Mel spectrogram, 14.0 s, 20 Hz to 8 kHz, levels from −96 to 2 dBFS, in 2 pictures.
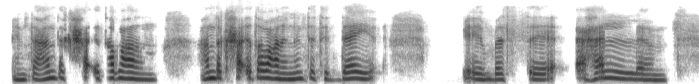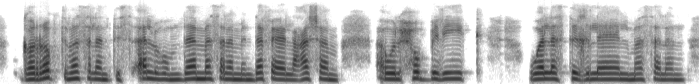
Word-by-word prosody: أنت 190 +2 -4
عندك 225 +6 0
حق - - +3 0.2
طبعًا، 215 -5 +2 0.4
عندك 235 +2 +2
حق - - +3
طبعًا 240 -3 +4
إن 205 0 0
أنت 225 +1 -4
تتضايق. 220 +2 -2 0.9
آآ 210 -5 -3
بس 195 +2 -6 0.5
هل 225 -2 0 0.9
جرّبت 225 +4 +4
مثلًا 215 -3 +1
تسألهم 200 -1 0
ده 215 +2 +4
مثلًا 215 -1 +1
من 190 -1 -1
دافِع 215 0 +2
العشَم 195 +1 0 0.4
أو 210 0 +3
الحُب 205 0 0
ليك 220 +1 -2 0.4
والّا 210 +1 +4
استغلال 205 -1 0
مثلًا؟ 190 -1 -4
210 Hz, 115 wpm, -23 LUFS, 200-225 Hz, 0.9 s, طبعًا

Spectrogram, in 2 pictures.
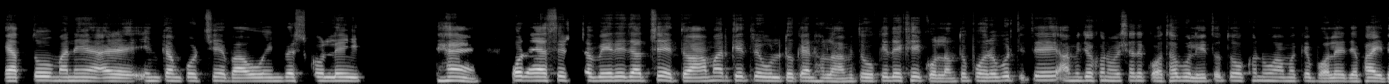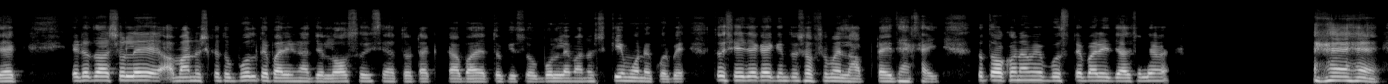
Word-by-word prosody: এত 165 0 -7 0.3
মানে 170 0 +1 0.3
আয়া 160 -1 +3 0.2
ইনকাম 165 +1 -1
করছে 165 +1 -3 0.2
বা 155 - +4
ও - - +1 0.2
ইনভেস্ট 170 +1 -1
করলেই 170 0 +2 1.0
হ্যাঁ 175 -3 +4 0.5
ওর 190 - +5 0.2
asset 175 +1 -1
টা - - +2
বেড়ে 175 +1 +3
যাচ্ছে। 175 +2 +1 0.2
তো - - +1 0.2
আমার 185 +2 -1
ক্ষেত্রে 185 0 -2
উল্টো 165 0 0
কেন 165 -1 +1
হলো? 155 -1 -2
আমি 145 - -5
তো - - -2
ওকে 155 +3 -5
দেখেই 175 +1 -1
করলাম।" 145 -2 -1
তো - - 0
পরবর্তীতে 180 +4 -2 0.3
আমি 175 - -3
যখন 180 +1 -2
ওর 170 - -3
সাথে 180 -1 -3
কথা 165 +2 -2
বলি 165 -3 0
তো - - -2
তখন 175 +1 -3
ও - - -3
আমাকে 160 +1 -6
বলে 155 +1 0
যে, 150 - +1
"ভাই 155 -2 +3
দেখ 150 0 +3 0.6
এটা 185 +2 +3
তো 190 - +7
আসলে 190 +1 +5 0.3
আ - - +1
মানুষকে 170 0 -2
তো - - +1
বলতে 185 -1 +3
পারি 150 -1 +4
না 145 - -1
যে, 145 - 0
লস 145 0 +2
হইছে 150 0 -4
এত 140 - -18 0.2
টাকা 135 0 -5
বা 135 - +3
এত 135 - -21
কিছু 135 +1 -5 0.2
বললে 150 0 +3
মানুষ 145 +1 -5 0.2
কি 180 - +5
মনে 155 -3 +1
করবে? 130 +1 -3 0.4
তো - - -5
সেই 185 0 +4
জায়গায় 185 0 +4
কিন্তু 175 0 -3
সবসময় 165 0 0
লাভটাই 135 +2 -1
দেখাই।" 135 -2 -3 0.4
তো - - -2
তখন 190 +1 +6
আমি 195 0 +1
বুঝতে 175 +1 0
পারি 175 0 +4
যে 165 - +3
আসলে 165 +2 -1 1.8
হ্যাঁ, 180 0 +5
হ্যাঁ 155 -5 +3
170 Hz, 175 wpm, -19 LUFS, 155-180 Hz, 1.8 s, তো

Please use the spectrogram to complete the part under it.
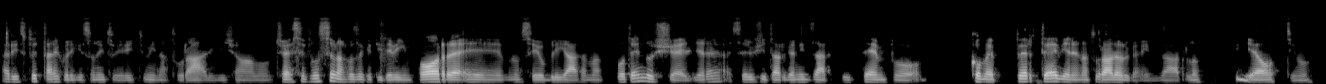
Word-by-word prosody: rispettare 125 0 -2
quelli 105 -2 -6
che 110 - -9
sono 110 +1 -7
i - - -5
tuoi 105 -2 -12
ritmi 105 +2 -10
naturali 100 -1 -4
diciamo, 100 -1 -11
cioè 115 -1 0
se 130 +2 -4
fosse 140 +4 -1
una 135 -5 +4
cosa 120 0 -3
che 115 - -9
ti 110 - -8
devi 110 +1 -1
imporre, 110 0 +7 0.3
ehm, 105 - -10
non 110 0 -11
sei 110 - -5
obbligata, 105 -1 -1
ma 105 0 -10
potendo 140 +4 0
scegliere 105 +3 -3
sei 115 - -6
riuscita 115 0 -4
a - - +4
organizzarti 110 0 -3
il 110 - -12
tempo 110 -3 -1 0.5
come 120 -3 +3
per 135 0 +3
te 140 - +6
viene 115 -5 +2
naturale 110 0 +4
organizzarlo, 100 0 -6 0.3
quindi 220 -5 -2
è - - +4
ottimo. 100 -1 -2
110 Hz, 180 wpm, -25 LUFS, 105-120 Hz, 0.5 s, imporre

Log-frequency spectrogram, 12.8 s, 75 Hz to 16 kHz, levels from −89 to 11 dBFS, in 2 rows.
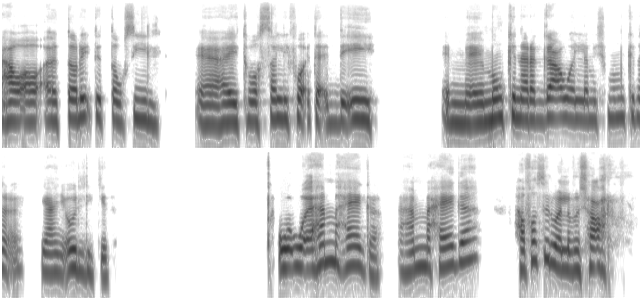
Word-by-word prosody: ه 200 0 +2
طريقة 230 +1 +2
التوصيل 210 -3 -4 0.4
آآ، 185 -1 -1
هيتوصل 200 +3 0
لي 220 - -1
في 220 - -3
وقت 205 -1 -1
قد 190 +2 -4
إيه، 215 +1 +2 0.7
ام 190 0 +1
ممكن 225 +2 +3
أرجعّه 215 +1 +3
والّا 220 -2 -1
مش 215 +2 -11
ممكن 230 0 -6
أرجع؟ 220 +1 -7 0.2
يعني 195 -2 -2
قل 225 -1 +4
لي 190 - -7
كده. 165 - -8 1.6
و 225 - +6 0.2
وأهم 265 +6 +3
حاجة 225 -8 -2 0.2
أهم 210 +5 -2
حاجة 275 +8 0 0.3
هافاصل 300 +7 +1
والّا 225 -3 +4
مش 215 +2 -2
هاعرف؟ 230 -2 0
215 Hz, 140 wpm, -22 LUFS, 200-230 Hz, 1.6 s, و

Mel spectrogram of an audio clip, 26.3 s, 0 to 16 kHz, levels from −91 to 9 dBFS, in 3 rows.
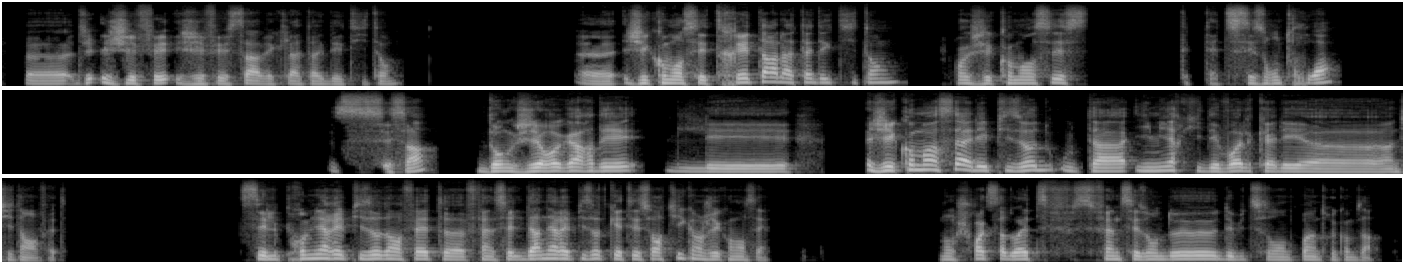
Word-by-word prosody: Heu, 125 0 -3
tu 165 - -3
j'ai 140 -3 +1
fait 145 +1 +1
j'ai 115 -5 -5
fait 120 +1 -5
ça 130 +4 -1
avec 115 -2 -7
l'Attaque 115 -2 -5
des 110 - -8
Titans 115 +2 -12 1.1
heu, 115 -2 -5
j'ai 140 +2 0
commencé 145 -2 +2
très 180 +1 +2
tard 200 +1 +4
l'Attaque 175 0 -1
des 170 -1 -4
Titans, 175 +3 -8 0.3
je - - -40
crois 145 0 -3
que 135 - -5
j'ai 135 +2 -3
commencé, 145 +2 -1
c'était 145 - -11 0.5
peut-être - - -15
saison 135 0 -3
3. 160 +6 -1 2.4
C'est - - -4
ça. - - 0 0.3
Donc 145 +1 +4
j'ai 140 +5 +6
regardé 160 +2 +4
les 130 -4 -1 0.5
j'ai 175 +3 +5
commencé 210 +2 +3
à 210 - +8
l'épisode 175 +2 +1
où 165 - -6
tu 150 - -2
as 150 0 +5
Ymir 165 +2 0
qui 170 - -11
dévoile 145 +2 +3
qu'elle 145 -2 0
est, 135 0 +4
heu, 125 -2 -1
un 125 0 -4
titan, 120 -3 -6
en - - -7
fait. 100 - -17 1.1
C'est 155 - +1
le 145 - +1
1er 170 +4 +2
épisode, 160 0 +1
en 155 - +3
fait, 155 0 +1
heu, 135 -2 +3
enfin 130 0 -3
c'est 145 - -1
le 135 - -5
dernier 165 +2 +5
épisode 165 0 0
qui 155 - +2
était 150 - -2
sorti 150 +5 -2
quand 170 -3 -3
j'ai 140 -2 -2
commencé 130 -2 -7 1.1
donc 135 - -5
je - - -9
crois 165 - +2
que - - -10
ça - - 0
doit 145 +1 +4
être - - -8
f - - -12
s - - -8
fin 150 - -1
de 145 - -4
saison 140 0 -1
2, 150 +1 +3
début 135 -2 -4
de 130 - -14
saison 125 -2 -6
3, 125 +4 -5
un 130 - -4
truc - - -12
comme 115 - -9
ça. 110 0 -11
145 Hz, 205 wpm, -24 LUFS, 130-160 Hz, 2.4 s, à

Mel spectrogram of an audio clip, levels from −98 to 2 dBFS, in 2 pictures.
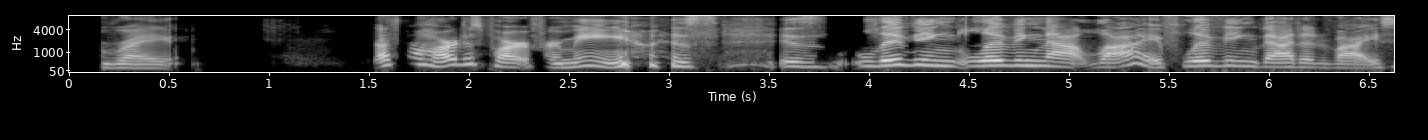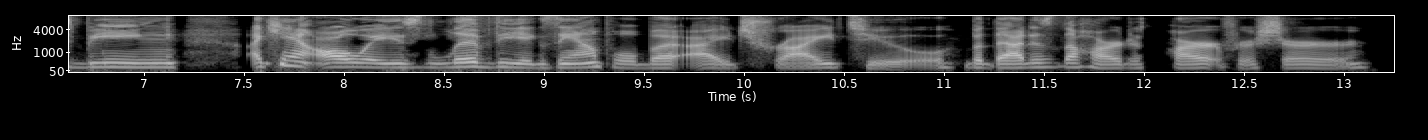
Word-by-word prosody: Right. 155 - -4 1.0
That's - - +1
the 300 - -2
hardest 295 +3 +4
part 185 -5 +5
for 165 - -4
me, 190 0 +4 0.2
is 200 -3 +6 0.3
is 200 -2 -1
living 245 +1 +5
living 240 +2 +4
that 220 -3 +4
life, - - +1
living 230 -1 +1
that 185 -1 +5
advice, 165 0 -1
being 175 0 -5 0.4
I - - 0
can't 270 -9 -1
always 175 -2 -2
live 185 +3 -3
the 180 -2 -5
example, 160 +1 -6
but 150 +1 -5
I - - -7
try 165 - -4
to, - - -10
but 165 - -10
that 155 +1 0
is 180 +1 -8
the 175 - -4
hardest 150 -1 -8
part, 150 +2 -4
for - - -16
sure. 150 +3 -7
180 Hz, 160 wpm, -22 LUFS, 160-220 Hz, 1.0 s, is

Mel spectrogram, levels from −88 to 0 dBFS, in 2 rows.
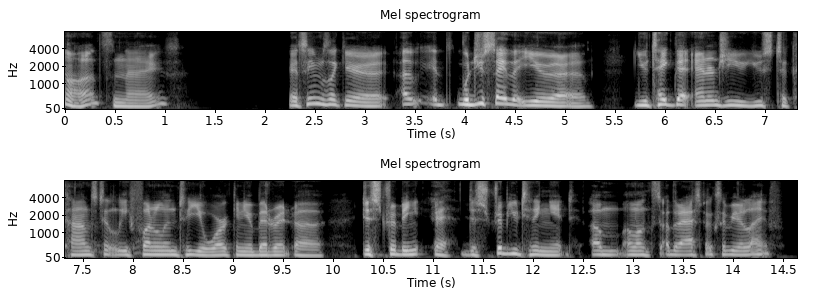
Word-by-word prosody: Aw, 165 -9 +1
that's 120 - -8
nice. 130 - -4 1.1
It 155 -1 0
seems 215 -2 0
like 190 -5 -2
you're 145 -5 +2 0.2
uh, 205 0 +1
it 185 -3 -5
would 190 -1 +6
you 230 - +5
say 230 0 +8
that 190 -3 0
you, 155 -2 +3
ah 120 -2 0 0.4
you 165 0 +2
take 190 +1 +4
that 185 - +4
energy 165 -1 +2
you 160 -1 0
used 145 0 0
to 140 - -1
constantly 145 +2 -4
funnel 150 +1 0
into 150 0 -2
your 140 -3 0
work 135 +1 -3
and 140 - -1
you're 130 - 0
better 135 0 0
at, 135 0 -4
ah, 115 -3 -4 0.4
distribing 160 -1 +4
eh, 140 -6 0 0.2
distributing 155 0 0
it, 135 0 -4 0.2
am 145 -1 -3
amongst 145 -3 -4
other 145 -1 -4
aspects 140 0 -4
of 155 0 -5
your 145 -1 -1
life? 80 - -5
150 Hz, 175 wpm, -24 LUFS, 135-165 Hz, 1.1 s, say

